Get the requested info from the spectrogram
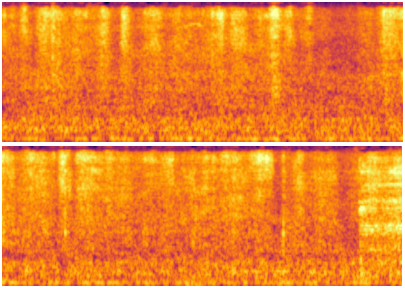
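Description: Near silence, with the faint scratch and rub of yarn drawn over a metal crochet hook as stitches are worked.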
